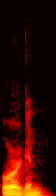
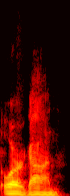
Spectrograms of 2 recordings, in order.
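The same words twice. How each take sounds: First: It uses the pronunciation that local residents use. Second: It uses a pronunciation that local residents avoid. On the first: This is how people from there say it. "in Oregon, they say Oregon" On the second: People from there do not say it this way. "They don't say Oregon"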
